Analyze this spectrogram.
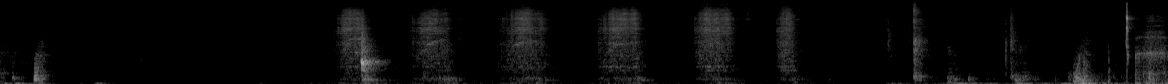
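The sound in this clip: Ratcheting, rasping bursts from a window blind being adjusted to cover the window against changing daylight: several evenly spaced pulls, then a few quicker, irregular ones, with no talk.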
